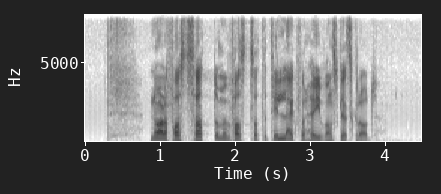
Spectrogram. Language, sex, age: Norwegian, male, 23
